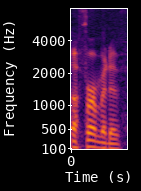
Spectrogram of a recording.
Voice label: affirmative, radio bot; cstrike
